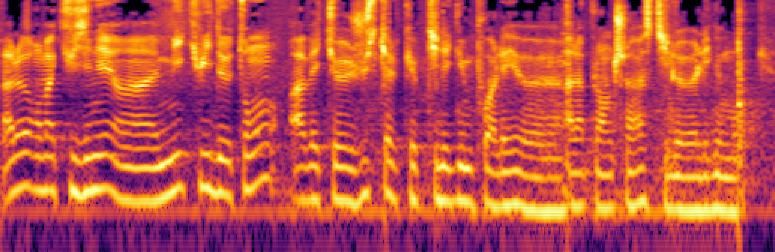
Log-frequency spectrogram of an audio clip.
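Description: A man's voice: mid-range voice, fairly even intonation, moderate pace. Middle-aged male chef over kitchen noise. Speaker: restaurant chef. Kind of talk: explaining cooking steps. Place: restaurant kitchen and dining room. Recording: clear kitchen sizzle and ambient noise. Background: frying, sizzling, stirring.

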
